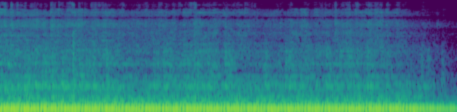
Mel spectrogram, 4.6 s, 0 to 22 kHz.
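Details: Nissan 370Z with a Greddy RS-Race single-exit exhaust fitted about a month ago, warm, at idle: a deep drone with a fast, regular rattle on top. The rattle started after the first week and has persisted about three weeks.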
